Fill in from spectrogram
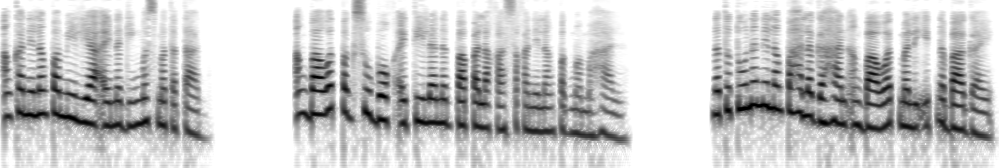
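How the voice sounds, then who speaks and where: A woman's voice: medium pitch, a little mellow, dry recording. Woman narrating a dramatic story, dry recording. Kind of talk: scripted dramatic narration of a Tagalog love story.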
